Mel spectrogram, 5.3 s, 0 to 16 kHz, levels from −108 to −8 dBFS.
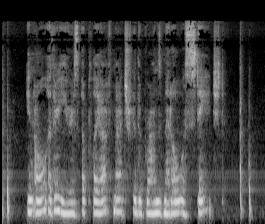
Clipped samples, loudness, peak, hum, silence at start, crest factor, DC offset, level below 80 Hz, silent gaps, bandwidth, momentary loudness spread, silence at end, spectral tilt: under 0.1%; -30 LUFS; -14 dBFS; none; 0.05 s; 16 dB; under 0.1%; -72 dBFS; none; 11.5 kHz; 13 LU; 0.3 s; -5 dB/octave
